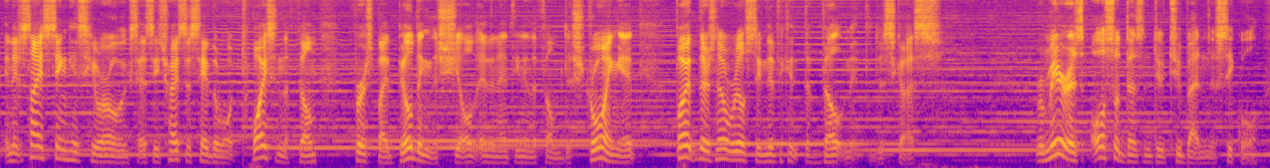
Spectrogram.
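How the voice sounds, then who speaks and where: Fast-talking male film reviewer over music. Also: medium pitch. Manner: brisk, wry, rattling off critical questions. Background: background music.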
